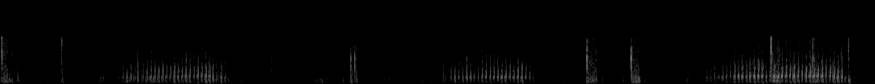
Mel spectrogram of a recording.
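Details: Fourteen-year-old female cat snoring loudly while asleep: rough breathy bursts about a second long, repeated roughly every three seconds, with a few sharp clicks between them in a quiet indoor room.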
